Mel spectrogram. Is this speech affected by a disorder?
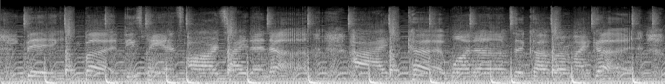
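No.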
